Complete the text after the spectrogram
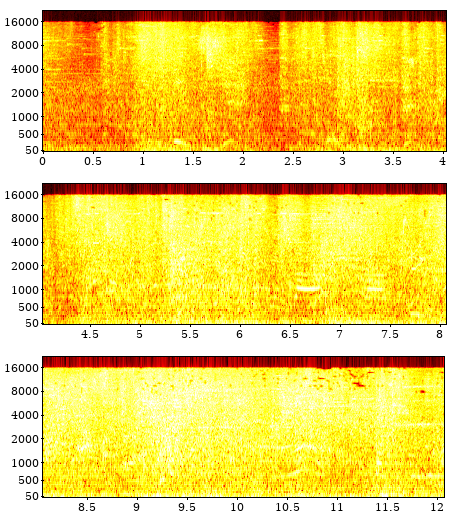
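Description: Spell blasts and hit effects crackle and bang in a fast fight.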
